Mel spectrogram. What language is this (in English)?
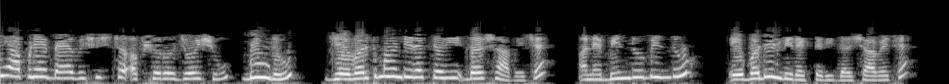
Gujarati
